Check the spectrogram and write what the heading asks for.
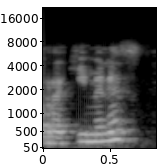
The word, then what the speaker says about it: regímenes: al formar el plural si yo digo régimen en el plural cambia lugar de su acento digo regímenes pésima especímenes carácter caracteres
